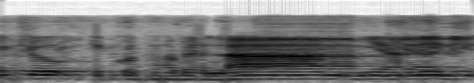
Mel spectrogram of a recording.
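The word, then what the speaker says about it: لَمْ يَلِدْ: লাম ইয়ালিদ, এখানে একটু লামে টান পড়ে গেছে, কিন্তু টান হবে না।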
